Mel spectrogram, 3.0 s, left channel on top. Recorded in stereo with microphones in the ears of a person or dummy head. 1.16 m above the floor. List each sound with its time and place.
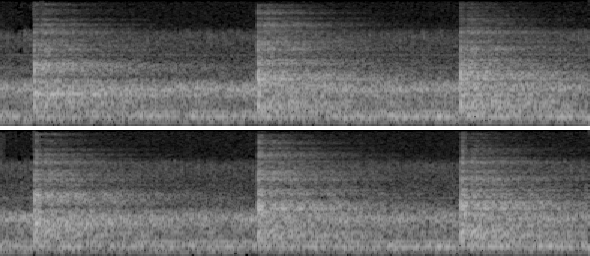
0.2 s chopping: 15° left (ahead or behind), 3 m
